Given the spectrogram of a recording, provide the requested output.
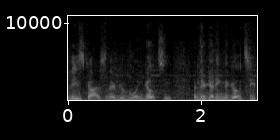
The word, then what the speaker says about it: Goatse: guys and they're Googling goatsy and they're getting the goatee picture they're called goat sea security is that my pronouncing that correctly yeah that's right we're analyzing coverage from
